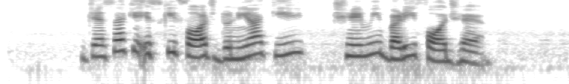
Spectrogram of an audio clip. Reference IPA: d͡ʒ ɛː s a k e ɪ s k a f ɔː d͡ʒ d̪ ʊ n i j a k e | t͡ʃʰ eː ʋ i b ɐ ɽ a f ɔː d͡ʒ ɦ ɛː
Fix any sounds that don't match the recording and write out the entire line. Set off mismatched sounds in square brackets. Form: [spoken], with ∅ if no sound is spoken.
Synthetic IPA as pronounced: d͡ʒ ɛː s a k e ɪ s k [i] f ɔː d͡ʒ d̪ ʊ n i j a k [i] | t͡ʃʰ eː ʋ i b ɐ ɽ [i] f ɔː d͡ʒ ɦ ɛː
